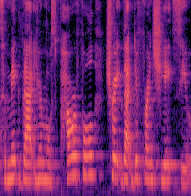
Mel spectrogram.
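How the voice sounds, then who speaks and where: The voice has a bright, sharp tone and moves at a moderate pace. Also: woman. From Jamaica. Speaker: business and confidence coach. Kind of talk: motivational talk to camera.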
